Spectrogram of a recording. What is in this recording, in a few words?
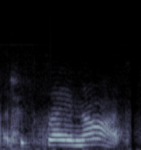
"i should say not", female; Voice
